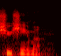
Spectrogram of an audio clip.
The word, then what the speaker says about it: Tsushima: Ghosts of Tsushima.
